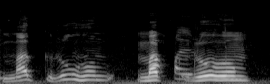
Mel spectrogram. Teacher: یہاں پہ چھوٹا کاف ہے، یہاں بھی خیال کرنا ہے کہ چھوٹے کاف کو بھی ہم آپ بڑے کاف سے نہ پڑھ دیں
